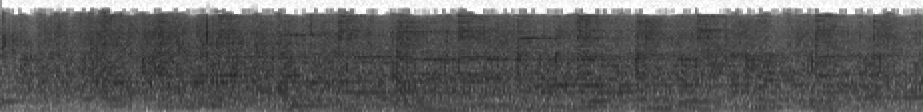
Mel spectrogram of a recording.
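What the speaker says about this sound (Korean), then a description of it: "여러분 환영의 박수로 맞이해주시면 대단히 고맙겠습니다" An audience at a regional economic forum in Gumi, Gyeongbuk, applauds to welcome arriving guests. The clapping is dense, loud and continuous, forming a steady wash of noise with no voices standing out.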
